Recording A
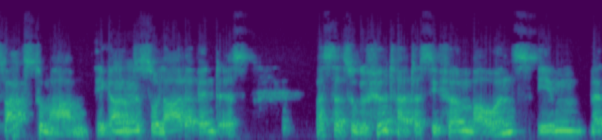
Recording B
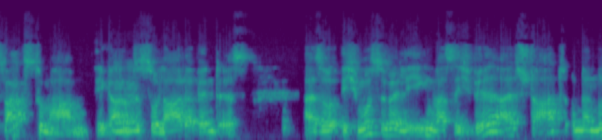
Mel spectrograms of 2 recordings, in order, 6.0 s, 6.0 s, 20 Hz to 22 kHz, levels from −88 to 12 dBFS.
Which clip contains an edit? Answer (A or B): B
